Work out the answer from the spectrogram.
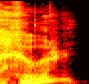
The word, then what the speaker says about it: whore: A whore? The H is silent. Whore.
